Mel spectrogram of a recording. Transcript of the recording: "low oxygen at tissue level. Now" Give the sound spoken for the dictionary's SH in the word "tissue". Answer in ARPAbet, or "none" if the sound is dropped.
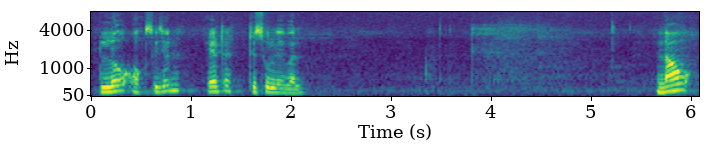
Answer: S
